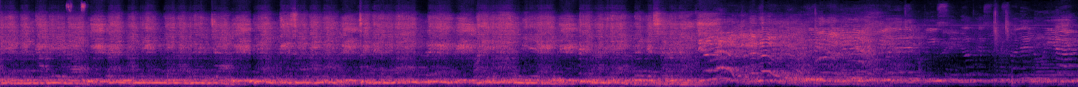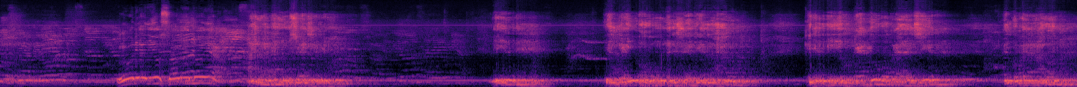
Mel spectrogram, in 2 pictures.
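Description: A man preaches forcefully into a microphone, heard over loudspeakers in an echoing hall.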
